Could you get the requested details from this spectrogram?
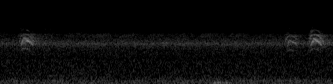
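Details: Rufous-tailed hummingbird drinking at a feeder in Panama on 13 March 2024 gives three brief, high, dry chips: one early, then a close pair near the end, over a steady background hiss.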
